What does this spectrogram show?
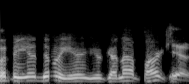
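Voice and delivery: man's voice in a put-on European accent. Speaker retells a man coming up to the driver's window, in a put-on european accent. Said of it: "you got a little European accent".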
